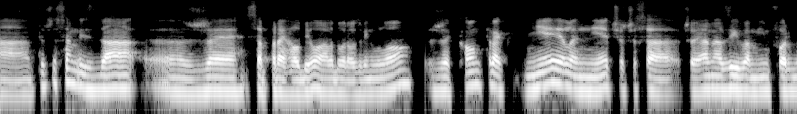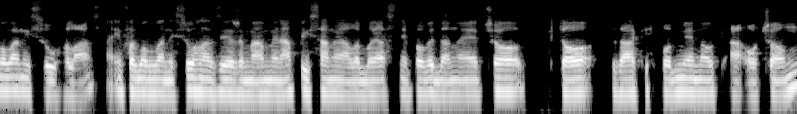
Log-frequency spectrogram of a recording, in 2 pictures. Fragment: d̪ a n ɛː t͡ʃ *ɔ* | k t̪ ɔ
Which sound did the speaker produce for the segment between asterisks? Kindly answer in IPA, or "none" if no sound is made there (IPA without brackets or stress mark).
ɔ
